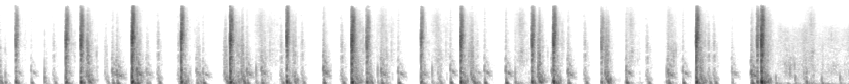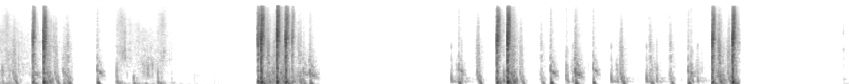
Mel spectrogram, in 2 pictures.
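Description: Sword blows land in quick, sharp hits during a fight.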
